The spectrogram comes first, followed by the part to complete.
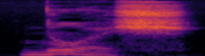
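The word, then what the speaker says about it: нож: Next comes zh, nosh, nosh. There again is the devoicing of zh to sh.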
